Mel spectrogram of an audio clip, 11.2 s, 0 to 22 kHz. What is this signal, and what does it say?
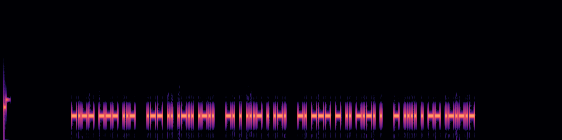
Morse code, heard as a keyed tone, about 36 wpm, 700 Hz. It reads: YOU WILL NEVER NOTICE THEM.
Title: Sentences from Top 1000 Words - Review Part 2 - 35wpm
